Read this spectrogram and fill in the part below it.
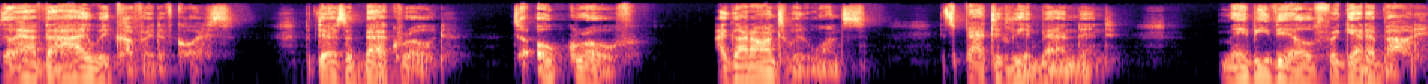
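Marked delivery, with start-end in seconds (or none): none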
